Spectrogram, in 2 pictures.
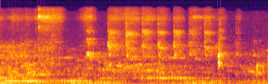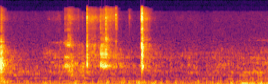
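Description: A series of small, sharp clicks and light taps from handling small parts and tools at a workbench, with a faint low hum that drops out about a second in.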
